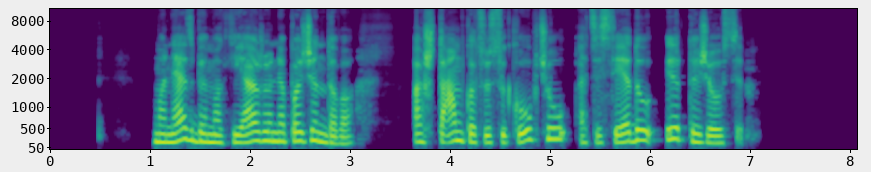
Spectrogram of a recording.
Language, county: Lithuanian, Vilnius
